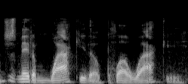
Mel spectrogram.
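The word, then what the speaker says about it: Plawecki: Plowacki or whatever. – I'll go with that guy on the Mets. Plowacki, you said it right the first time.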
